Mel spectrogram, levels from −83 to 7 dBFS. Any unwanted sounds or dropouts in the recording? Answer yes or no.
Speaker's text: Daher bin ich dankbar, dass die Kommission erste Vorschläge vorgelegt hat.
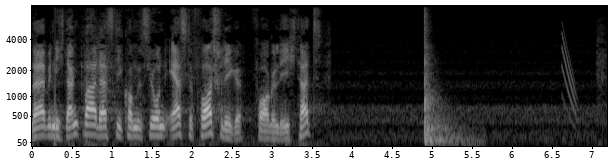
yes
